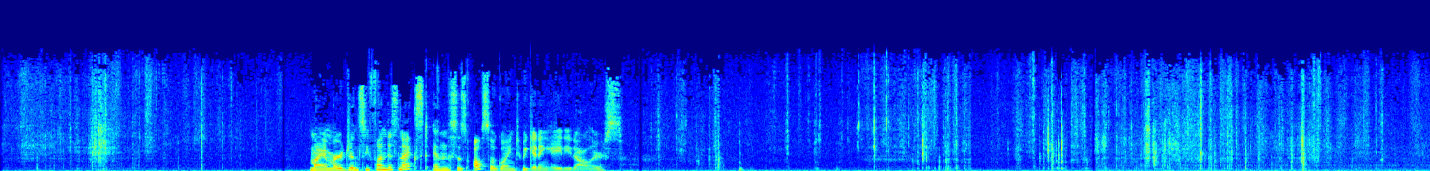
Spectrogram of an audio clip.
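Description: Paper bills rustle and crinkle up close.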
